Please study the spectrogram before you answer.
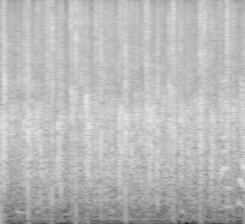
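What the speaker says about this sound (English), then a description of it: "Round of applause." A dense audience applause at a mental health workshop talk rolls on continuously and loud for the whole stretch, with no pauses in the clapping.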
